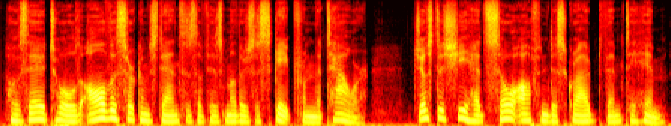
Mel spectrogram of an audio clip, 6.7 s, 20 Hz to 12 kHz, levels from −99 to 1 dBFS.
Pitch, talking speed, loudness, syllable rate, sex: 120 Hz, 195 wpm, -19 LUFS, 5.1 syllables/s, male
